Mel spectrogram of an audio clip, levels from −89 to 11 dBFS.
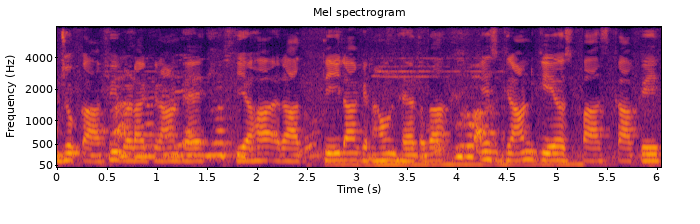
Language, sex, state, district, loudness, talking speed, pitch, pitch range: Hindi, male, Haryana, Charkhi Dadri, -15 LUFS, 160 wpm, 145 Hz, 140-155 Hz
